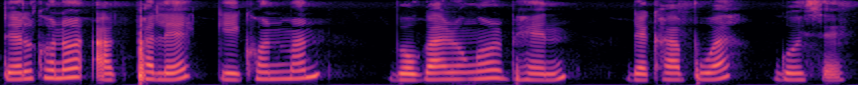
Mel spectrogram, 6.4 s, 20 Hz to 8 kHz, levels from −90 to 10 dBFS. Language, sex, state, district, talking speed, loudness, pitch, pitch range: Assamese, female, Assam, Sonitpur, 75 wpm, -26 LUFS, 235 Hz, 220-270 Hz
